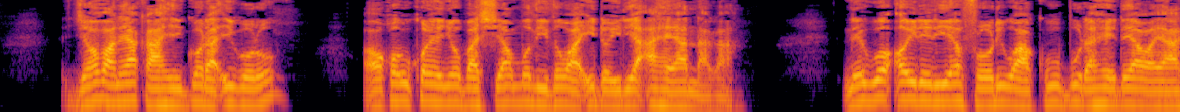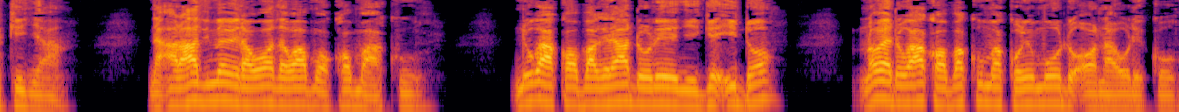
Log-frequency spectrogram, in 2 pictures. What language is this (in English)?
Kikuyu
